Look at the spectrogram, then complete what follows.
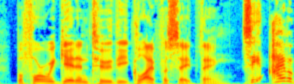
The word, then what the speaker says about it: glyphosate: And it's glyophate. No, glyphosate. See, I I get those syllables mixed up all the time.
